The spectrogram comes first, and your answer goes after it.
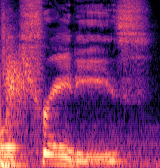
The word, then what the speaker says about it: Atreides: I know it's Paul Atreides.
